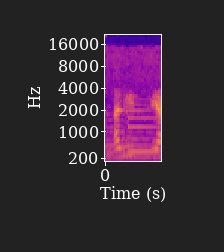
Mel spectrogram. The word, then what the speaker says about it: Alicia: So, Alicia, you were 5 years old, and your name at the time was Alicia? Is that Did I pronounce that right? At that time was Alicia and still they get that was my name.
